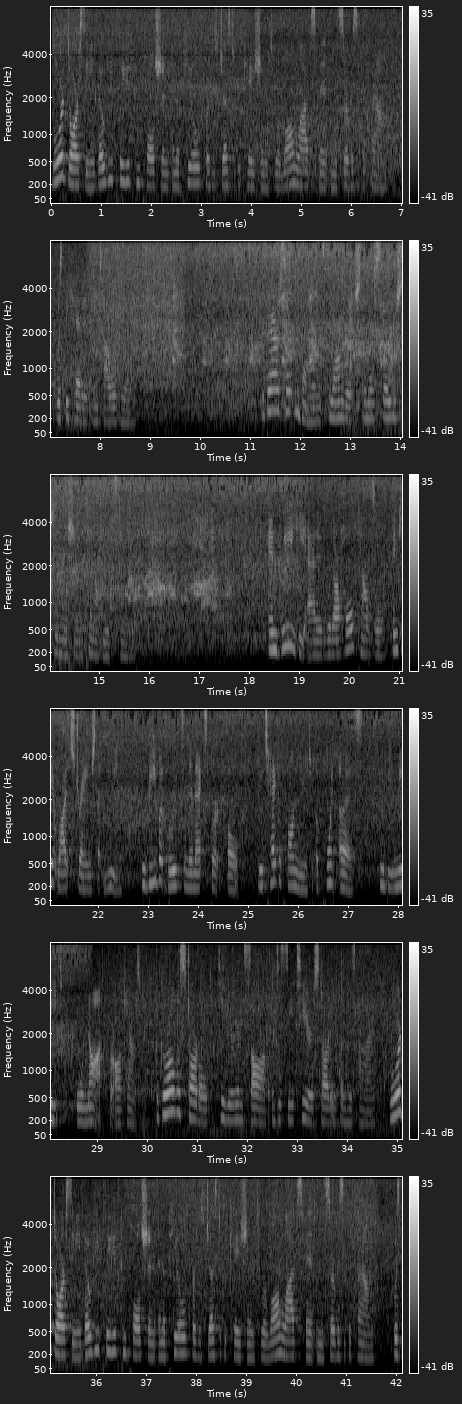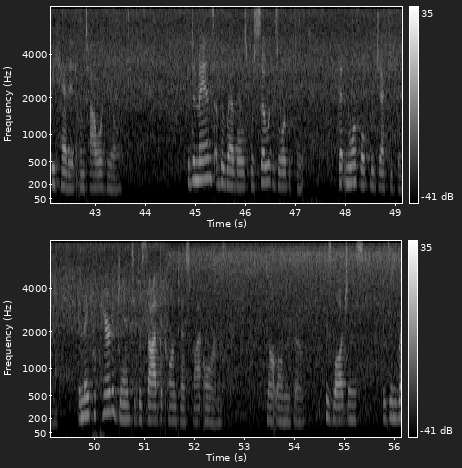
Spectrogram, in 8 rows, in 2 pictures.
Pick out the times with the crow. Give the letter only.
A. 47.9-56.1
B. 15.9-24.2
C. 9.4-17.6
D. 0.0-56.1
C.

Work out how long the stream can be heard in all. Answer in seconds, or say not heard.
56 s.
